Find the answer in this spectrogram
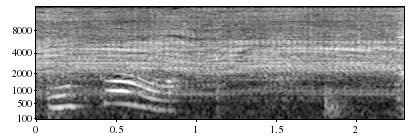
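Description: Electric pet clippers buzzing steadily as they shave the fur from a long-haired dog's rear end.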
